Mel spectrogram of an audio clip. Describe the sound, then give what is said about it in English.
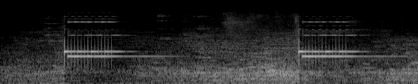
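A cell phone rings with two short electronic bursts about two seconds apart, clear over a low murmur of background noise. “Sorry, I must go now. I must take his call.”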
